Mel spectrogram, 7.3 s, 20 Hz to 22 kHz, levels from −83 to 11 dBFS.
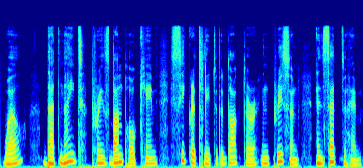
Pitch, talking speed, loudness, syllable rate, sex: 145 Hz, 130 wpm, -20 LUFS, 3.6 syllables/s, male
